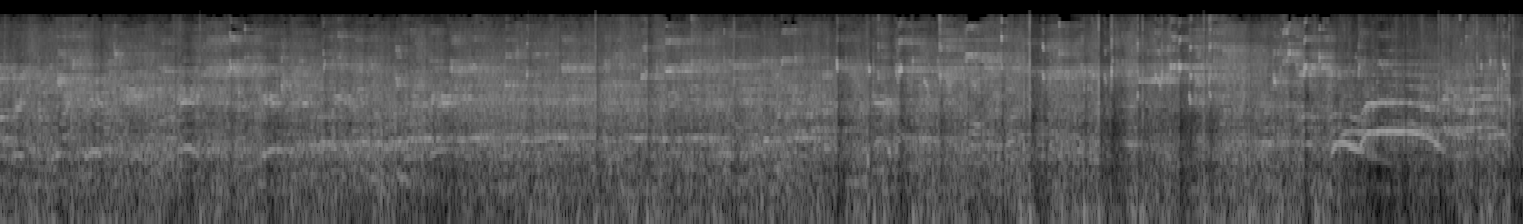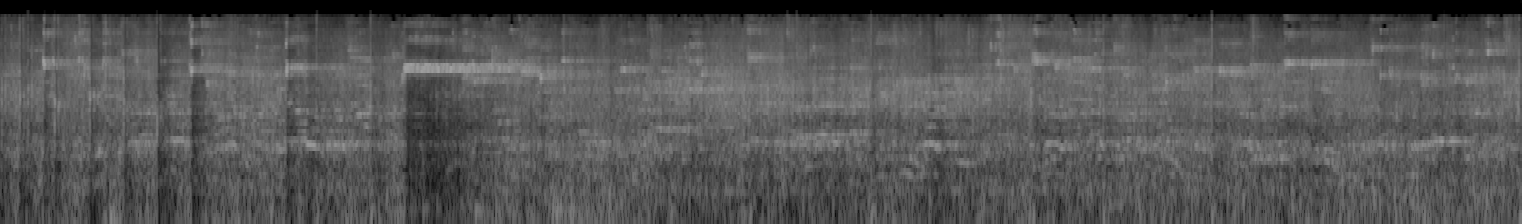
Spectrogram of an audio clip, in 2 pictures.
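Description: Indoor basketball gym: many voices talking and shouting in an echoing hall, with a basketball bouncing on the hardwood floor. A referee's whistle sounds briefly about two-thirds of the way through.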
